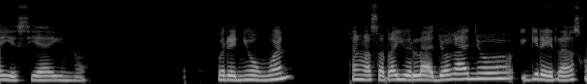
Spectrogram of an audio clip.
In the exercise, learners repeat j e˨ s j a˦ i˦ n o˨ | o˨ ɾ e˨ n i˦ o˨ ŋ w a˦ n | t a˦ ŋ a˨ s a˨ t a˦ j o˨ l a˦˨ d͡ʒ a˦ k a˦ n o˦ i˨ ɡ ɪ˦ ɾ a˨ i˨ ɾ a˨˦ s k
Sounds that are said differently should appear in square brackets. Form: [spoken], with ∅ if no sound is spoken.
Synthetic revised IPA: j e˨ s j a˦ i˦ n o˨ | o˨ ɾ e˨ n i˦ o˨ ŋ w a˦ n | t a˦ ŋ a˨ s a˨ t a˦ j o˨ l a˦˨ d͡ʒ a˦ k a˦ [ɲ] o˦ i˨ ɡ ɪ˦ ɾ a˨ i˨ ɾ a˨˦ s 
